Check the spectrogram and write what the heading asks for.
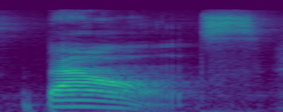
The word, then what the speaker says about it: bounds: about Leaps and Bounds notice how bounds the D is not pronounced bounds bounce and here when we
